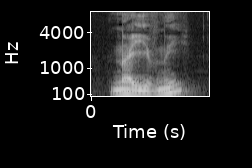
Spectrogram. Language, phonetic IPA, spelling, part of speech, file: Russian, [nɐˈivnɨj], наивный, adjective, Ru-наивный.ogg
- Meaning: naive, ingenuous, unsophisticated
